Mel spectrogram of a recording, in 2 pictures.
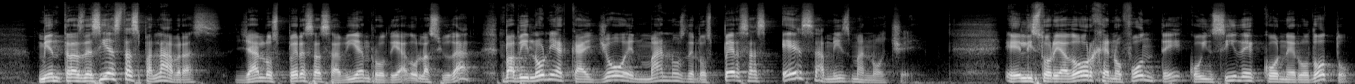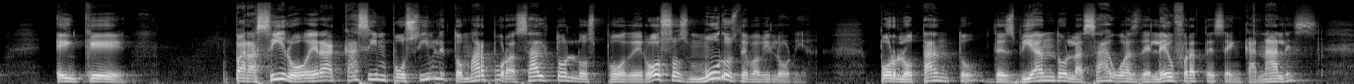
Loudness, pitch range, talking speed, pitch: -13 LUFS, 115-175 Hz, 115 wpm, 145 Hz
